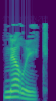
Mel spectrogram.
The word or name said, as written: nelleke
